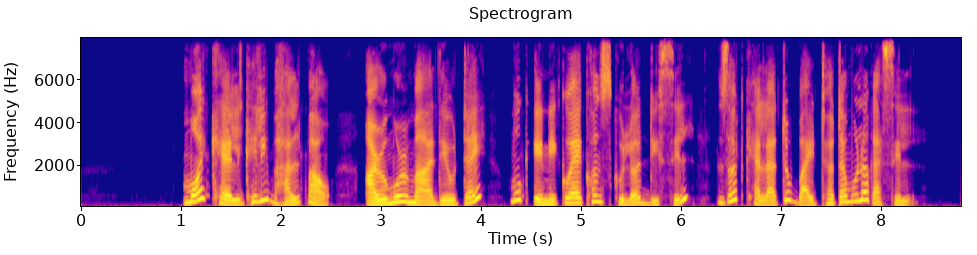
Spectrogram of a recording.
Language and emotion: Assamese, happy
